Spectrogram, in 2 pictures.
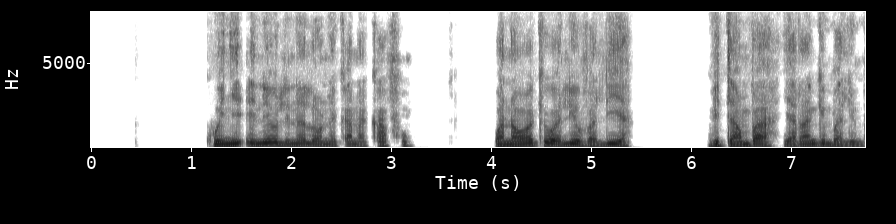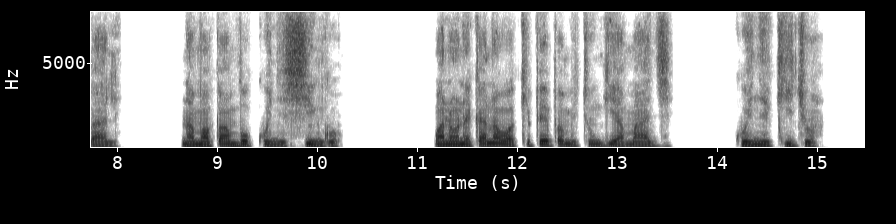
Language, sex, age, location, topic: Swahili, male, 25-35, Nakuru, health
